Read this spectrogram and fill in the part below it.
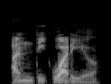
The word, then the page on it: anticuario: espagnol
